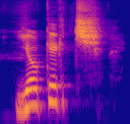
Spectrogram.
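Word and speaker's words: Jokić: Before we get into to work stuff, tell me about this Jocic guy. Am I saying that right? – Jokic.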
